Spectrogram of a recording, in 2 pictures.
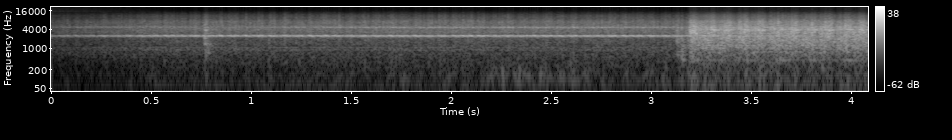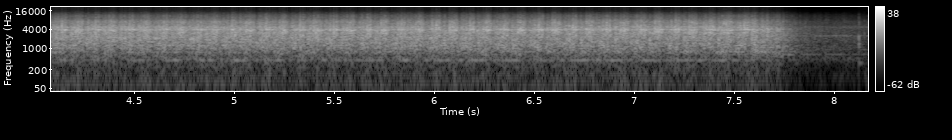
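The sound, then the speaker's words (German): A sewing machine whirs steadily as a cobbler stitches a customer's shoe sole in a camp in Lebanon, its buzzing, high-whined drone growing louder partway through before stopping abruptly near the end. “Salim näht gerade die Schuhsohle einer Kundin.”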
